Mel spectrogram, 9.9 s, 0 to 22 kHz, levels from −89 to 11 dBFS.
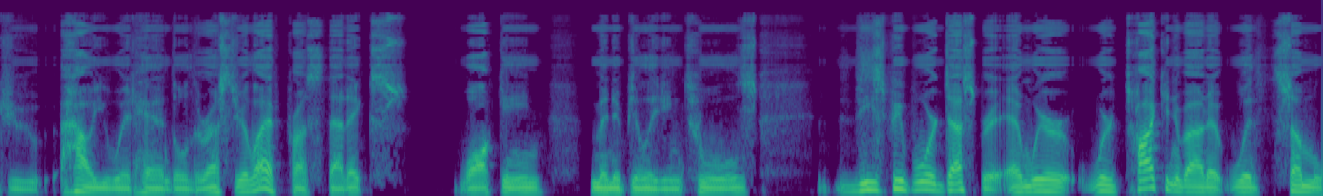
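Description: Right from the start and all the way through, this speech has imaging from sample-and-hold upsampling. The rate was raised by simply holding each sample instead of interpolating with a proper filter, so mirrored copies of the spectrum leak in. The first image sits between 6 and 12 kHz, which fits a 12 kHz source, at about 21 dB below the signal. You hear it as a metallic fizz riding on the speech, swelling and fading with it.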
